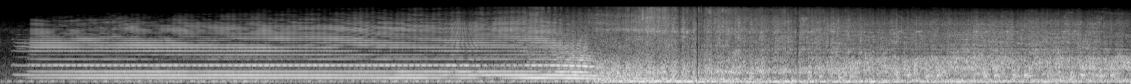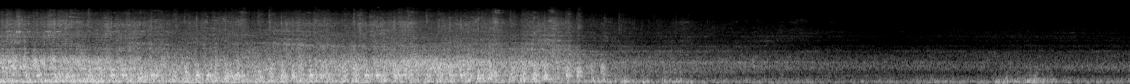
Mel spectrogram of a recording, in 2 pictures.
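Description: Passenger train passing close by. The locomotive's multi-tone horn is held for about five seconds and drops in pitch as the engine goes past. The coaches then rumble and clatter over the rails for about ten seconds before fading away.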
